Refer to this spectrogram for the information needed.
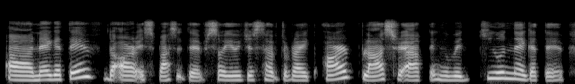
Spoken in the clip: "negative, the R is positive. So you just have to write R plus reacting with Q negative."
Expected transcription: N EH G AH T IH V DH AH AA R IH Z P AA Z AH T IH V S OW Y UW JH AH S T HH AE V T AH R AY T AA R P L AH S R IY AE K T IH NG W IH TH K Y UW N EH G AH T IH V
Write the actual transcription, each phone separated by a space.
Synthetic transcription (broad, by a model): N EH G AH T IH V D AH AA R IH S P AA S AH T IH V S OW Y UW JH AH S T HH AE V T AH R AY T AA R P L AH S R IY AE K T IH NG W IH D K Y UW N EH G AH T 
